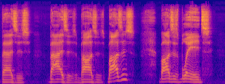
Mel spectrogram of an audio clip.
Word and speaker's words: Bazes: cut the bell peppers but Andrew it's actually pronounced buzzes buzzes buzzes buzzes buzzes blades assured me it's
